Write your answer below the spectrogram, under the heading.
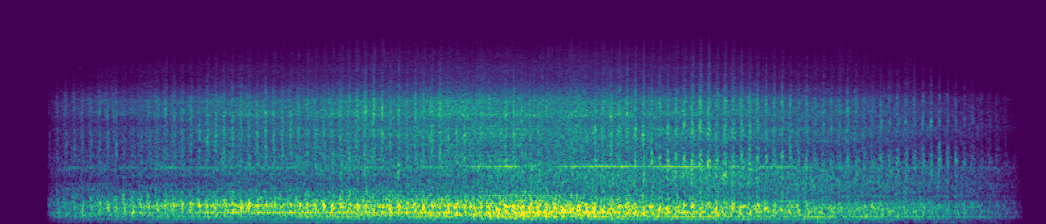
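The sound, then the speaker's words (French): A helicopter in a frozen scene on a northern European island gives off a continuous rapid rotor chop with a droning engine, swelling toward the middle and fading away near the end, with no voices. “I can hear a helicopter. J'entends un hélicoptère.”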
